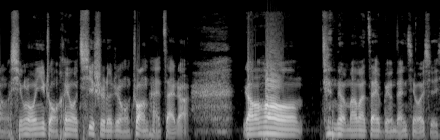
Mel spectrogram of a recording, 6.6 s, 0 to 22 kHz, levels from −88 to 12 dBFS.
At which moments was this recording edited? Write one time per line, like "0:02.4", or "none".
0:04.8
